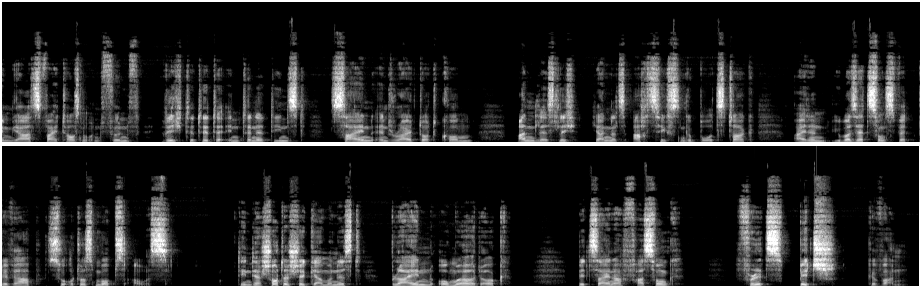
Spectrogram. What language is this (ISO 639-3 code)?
deu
